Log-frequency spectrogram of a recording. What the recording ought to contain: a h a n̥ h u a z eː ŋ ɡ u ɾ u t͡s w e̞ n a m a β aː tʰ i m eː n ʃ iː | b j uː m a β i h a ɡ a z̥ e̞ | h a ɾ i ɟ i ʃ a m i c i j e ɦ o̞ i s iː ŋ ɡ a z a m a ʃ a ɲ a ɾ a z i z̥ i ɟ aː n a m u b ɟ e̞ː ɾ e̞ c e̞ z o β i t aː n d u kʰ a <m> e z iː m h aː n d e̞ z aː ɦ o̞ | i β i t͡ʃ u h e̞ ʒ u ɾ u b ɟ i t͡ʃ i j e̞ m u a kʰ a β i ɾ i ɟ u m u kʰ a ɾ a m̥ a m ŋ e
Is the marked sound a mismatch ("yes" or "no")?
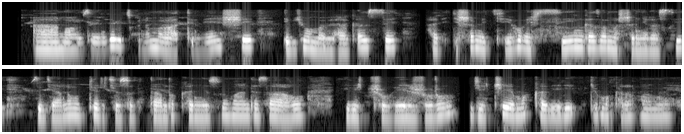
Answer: yes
